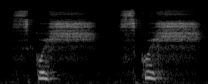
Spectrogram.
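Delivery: squishy footsteps. A narrator's reading. Leaves squishing under dragon's feet, soft breathy squish. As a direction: squelch each step under your breath. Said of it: "leaves beneath Dragon's feet went squish".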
